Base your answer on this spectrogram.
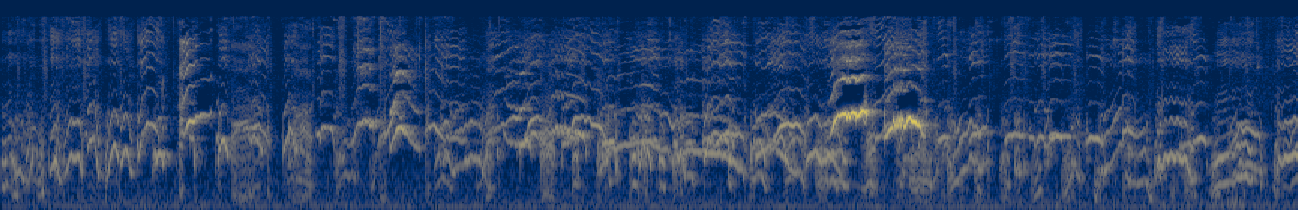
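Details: Several three-week-old Miniature Pinscher puppies in a litter of five cry together in a small room. A dense, continuous chorus of wavering, overlapping whines carries throughout, with a brief piercing squeal near the end.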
